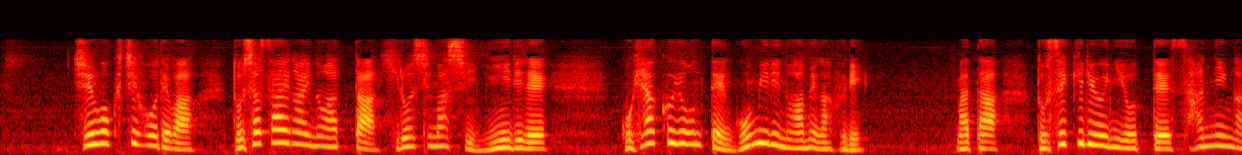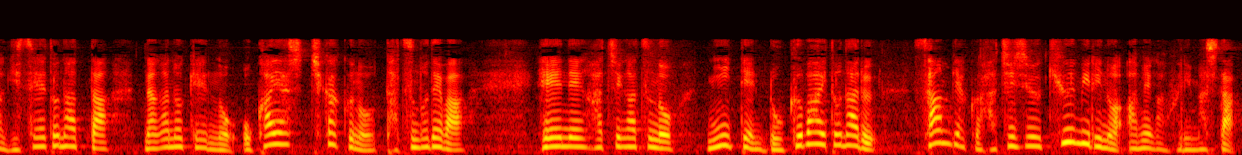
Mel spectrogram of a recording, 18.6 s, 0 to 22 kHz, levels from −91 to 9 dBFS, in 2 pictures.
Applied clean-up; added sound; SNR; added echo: none; none; none; none.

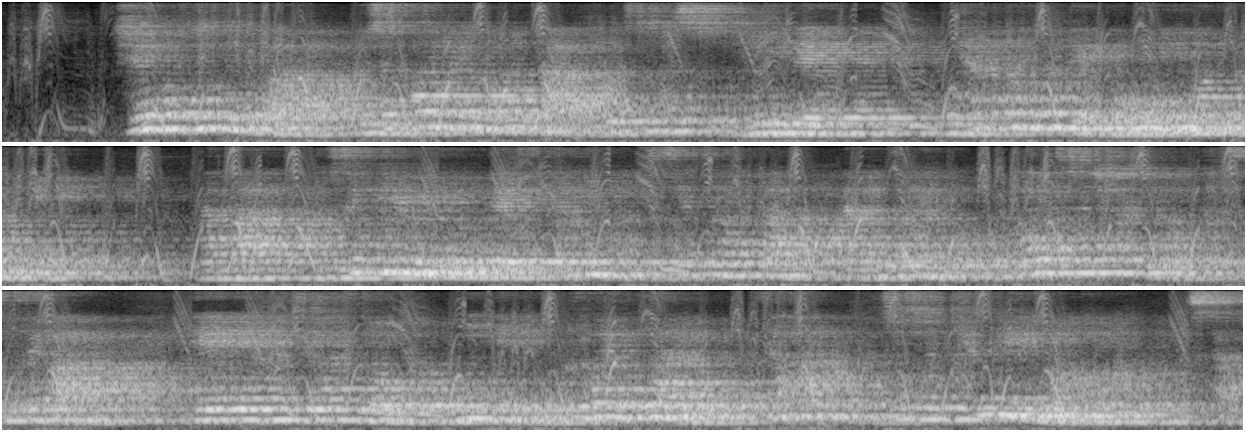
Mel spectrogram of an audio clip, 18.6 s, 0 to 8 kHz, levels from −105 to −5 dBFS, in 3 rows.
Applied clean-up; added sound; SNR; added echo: neural separator model SepFormer DNS4.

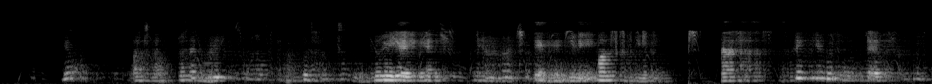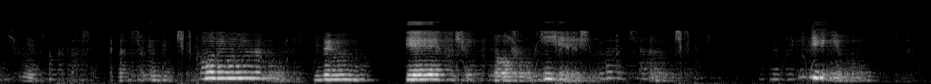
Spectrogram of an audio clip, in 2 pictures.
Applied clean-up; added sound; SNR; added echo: neural mask model DeepFilterNet 3.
